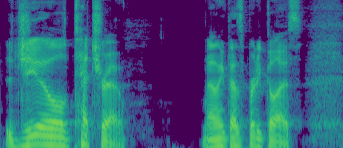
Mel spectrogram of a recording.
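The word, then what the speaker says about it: Gilles Tetreault: listen to Dart Boutine because it looks like G Tet. That is not how you pronounce his name. His name is Jill Tetro.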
